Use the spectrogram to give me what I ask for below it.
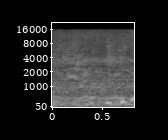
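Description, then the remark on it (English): A shower runs steadily, a continuous hiss of water spraying at moderate volume with a few faint low bumps, heard alone and briefly. “I was actually just wondering if I could have a shower. Oh, yeah. I mean, I don't have a problem with it.”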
